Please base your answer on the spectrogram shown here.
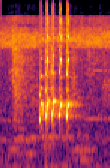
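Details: Yellow-vented bulbul calling males, a recording meant as a lure: one short burst of five quick, bubbly chirps, evenly spaced and loud, over a faint background hiss.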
